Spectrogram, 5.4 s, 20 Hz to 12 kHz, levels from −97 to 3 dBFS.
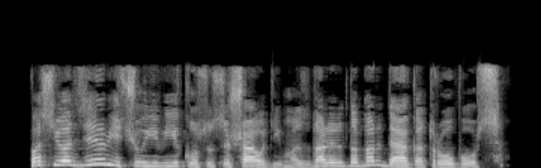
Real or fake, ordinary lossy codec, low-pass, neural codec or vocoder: real; AAC, 32 kbps; 7.2 kHz; none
